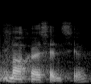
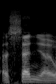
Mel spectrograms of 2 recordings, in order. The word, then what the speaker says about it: Asensio: Real Madrid, Asensio, but I'm assuming it's not pronounced that way. Yeah, Marco Asensio. Asensio? Yeah. Okay, Yeah. I heard it pronounced as Asenio when I was watching it on Sky Sports, which was odd.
